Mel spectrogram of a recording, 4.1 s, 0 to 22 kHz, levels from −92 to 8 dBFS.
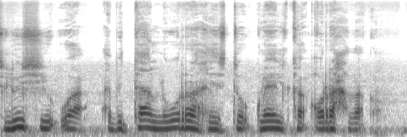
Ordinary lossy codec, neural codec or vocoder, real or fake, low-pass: none; vocoder, 44.1 kHz, 128 mel bands every 512 samples, BigVGAN v2; fake; none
